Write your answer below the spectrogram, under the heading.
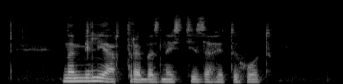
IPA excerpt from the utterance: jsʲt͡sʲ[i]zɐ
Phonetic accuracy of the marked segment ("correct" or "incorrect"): correct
